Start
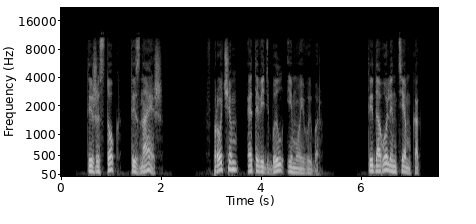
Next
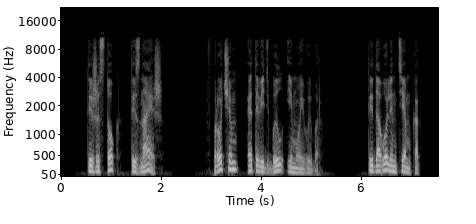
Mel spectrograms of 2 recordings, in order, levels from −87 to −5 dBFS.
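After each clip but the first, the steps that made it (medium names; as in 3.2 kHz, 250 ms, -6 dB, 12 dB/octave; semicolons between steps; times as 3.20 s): peaking EQ 1.5 kHz -3 dB 1.8 oct; trim -1.5 dB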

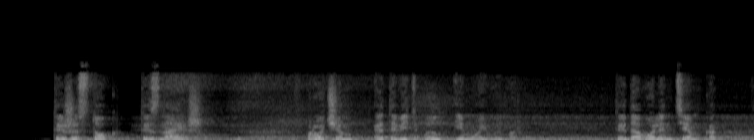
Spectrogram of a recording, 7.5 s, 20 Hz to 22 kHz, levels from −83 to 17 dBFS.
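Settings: echo that smears into a reverb 1001 ms, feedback 51%, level -15 dB; on a send at -13.5 dB: reverberation RT60 1.2 s, pre-delay 5 ms; on the sum: three-phase chorus; trim +6 dB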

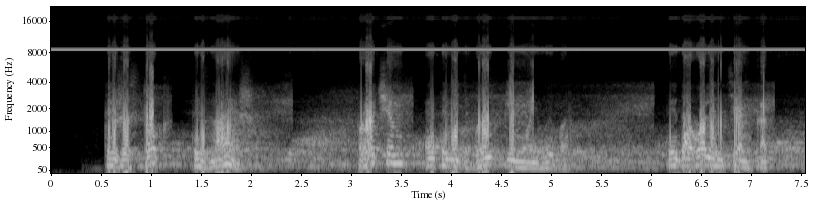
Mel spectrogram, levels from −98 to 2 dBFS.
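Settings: integer overflow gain 19.5 dB; LFO low-pass saw up 0.83 Hz 590–2400 Hz; class-D stage that switches slowly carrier 8.6 kHz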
